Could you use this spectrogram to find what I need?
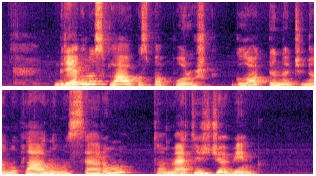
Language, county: Lithuanian, Vilnius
